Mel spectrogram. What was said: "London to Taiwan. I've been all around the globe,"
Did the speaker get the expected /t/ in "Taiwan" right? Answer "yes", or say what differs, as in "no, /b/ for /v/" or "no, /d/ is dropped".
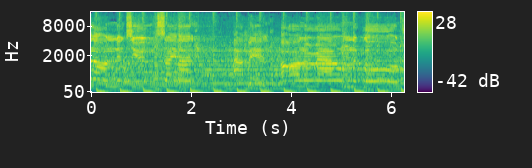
no, /s/ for /t/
